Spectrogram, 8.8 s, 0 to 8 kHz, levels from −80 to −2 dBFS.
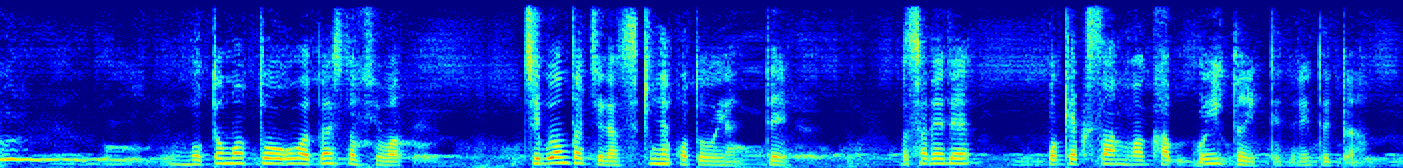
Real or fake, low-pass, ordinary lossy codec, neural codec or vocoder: fake; none; none; codec, 16 kHz, 1 kbps, FreqCodec, larger model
